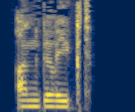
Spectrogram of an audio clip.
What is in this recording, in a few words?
"angeregt", German; adjectives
